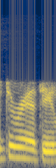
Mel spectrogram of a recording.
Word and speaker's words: Durante: Georgia Durante, like Jimmy.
